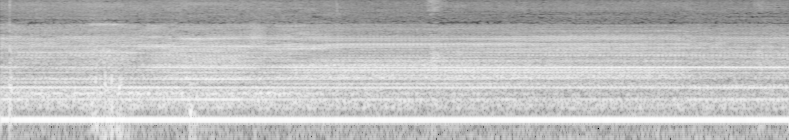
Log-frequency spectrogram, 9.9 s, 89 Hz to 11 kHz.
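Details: Renault Twingo 95 at steady idle: raspy, puffing chuff under engine note from exhaust leak at manifold gasket and flex-joint (donut) gasket.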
